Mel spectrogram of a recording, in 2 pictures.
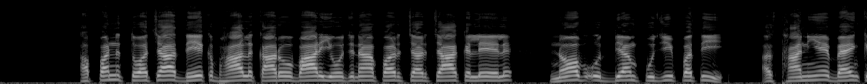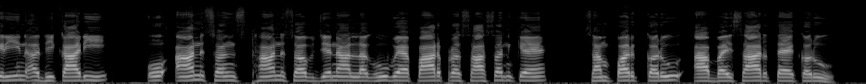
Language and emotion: Maithili, neutral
